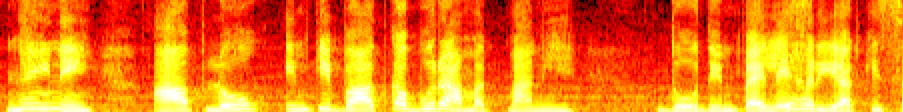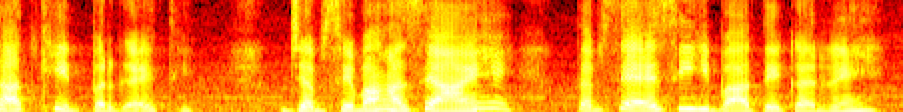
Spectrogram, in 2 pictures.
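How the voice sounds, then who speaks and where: Village mother for horror cartoon, female actor: high, sharp, anxious, pleading, protective, dramatic. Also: animated, moderate pace. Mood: apologetic worry. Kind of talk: Hindi horror cartoon story acting.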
